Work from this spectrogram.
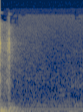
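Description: One soft, close click of the Enter key on a computer keyboard during Photoshop editing, a single quick tap that dies away against a low background hum.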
